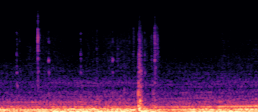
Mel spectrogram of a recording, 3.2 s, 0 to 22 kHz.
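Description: A car rounding a roundabout at 50 km/h, its steady low rumble of engine and road noise carrying throughout, with a few brief clicks and thumps passing near.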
